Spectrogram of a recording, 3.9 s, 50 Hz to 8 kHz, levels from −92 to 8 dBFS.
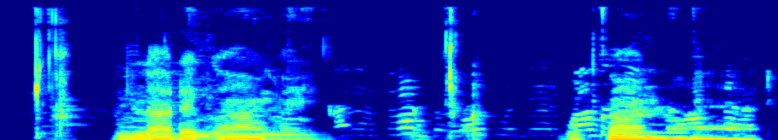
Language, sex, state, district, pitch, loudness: Rajasthani, male, Rajasthan, Nagaur, 130 Hz, -25 LUFS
